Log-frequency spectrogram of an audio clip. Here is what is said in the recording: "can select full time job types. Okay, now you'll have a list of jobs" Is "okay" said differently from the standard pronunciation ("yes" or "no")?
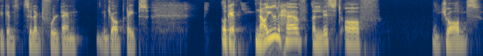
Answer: no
